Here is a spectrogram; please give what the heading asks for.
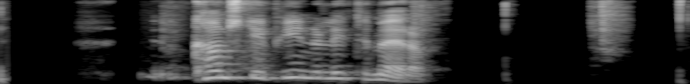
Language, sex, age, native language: Icelandic, male, 30-39, Icelandic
